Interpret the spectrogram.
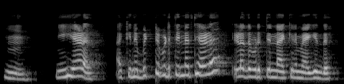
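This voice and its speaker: A woman with a North Karnataka Kannada accent voicing a loud, quarrelsome village wife in a cartoon comedy, scolding, mocking and wailing. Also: very high voice, lively intonation, rapid-fire, heavily acted.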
